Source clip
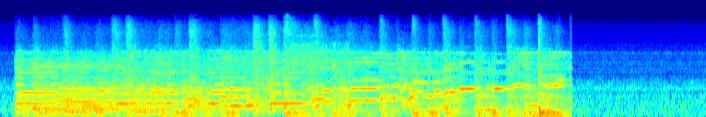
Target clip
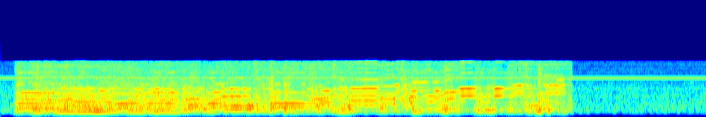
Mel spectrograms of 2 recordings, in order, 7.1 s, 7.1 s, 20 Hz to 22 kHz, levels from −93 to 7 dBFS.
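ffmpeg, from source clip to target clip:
-filter_complex "[0:a]asplit=3[a][b][c];[b]asetrate=29433,aresample=44100,atempo=1.49831,volume=-4dB[d];[c]asetrate=35002,aresample=44100,atempo=1.25992,volume=-8dB[e];[a][d][e]amix=inputs=3:normalize=0,aeval=exprs='val(0)+0.0112*sin(2*PI*1600*n/s)':c=same,afftfilt=real='re*between(b*sr/4096,160,3000)':imag='im*between(b*sr/4096,160,3000)':win_size=4096:overlap=0.75"

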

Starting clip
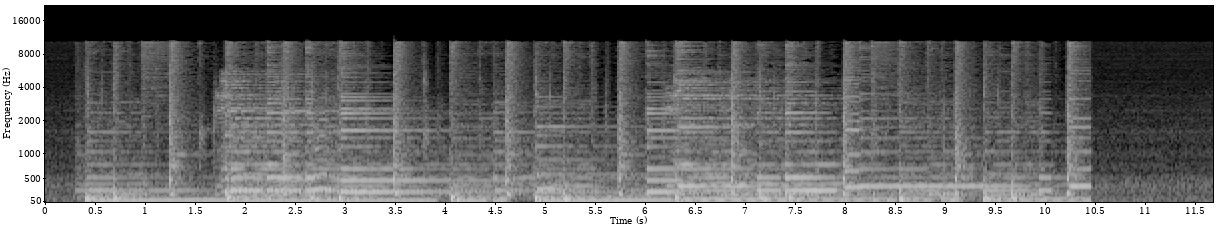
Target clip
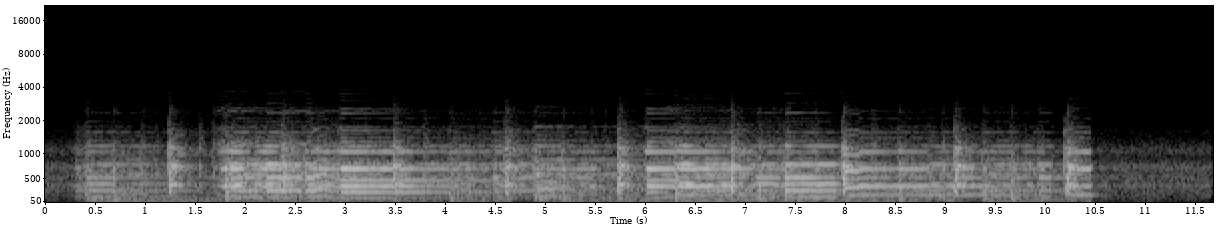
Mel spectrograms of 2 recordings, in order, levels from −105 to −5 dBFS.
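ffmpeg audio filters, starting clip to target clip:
-filter_complex "[0:a]asplit=3[a][b][c];[a]bandpass=f=730:t=q:w=8,volume=0dB[d];[b]bandpass=f=1.09k:t=q:w=8,volume=-6dB[e];[c]bandpass=f=2.44k:t=q:w=8,volume=-9dB[f];[d][e][f]amix=inputs=3:normalize=0,asplit=3[g][h][i];[h]asetrate=22050,aresample=44100,atempo=2,volume=-4dB[j];[i]asetrate=66075,aresample=44100,atempo=0.66742,volume=-5dB[k];[g][j][k]amix=inputs=3:normalize=0,bandreject=f=60:t=h:w=6,bandreject=f=120:t=h:w=6,bandreject=f=180:t=h:w=6,acrossover=split=950[l][m];[m]acrusher=bits=2:mix=0:aa=0.5[n];[l][n]amix=inputs=2:normalize=0,volume=8dB"

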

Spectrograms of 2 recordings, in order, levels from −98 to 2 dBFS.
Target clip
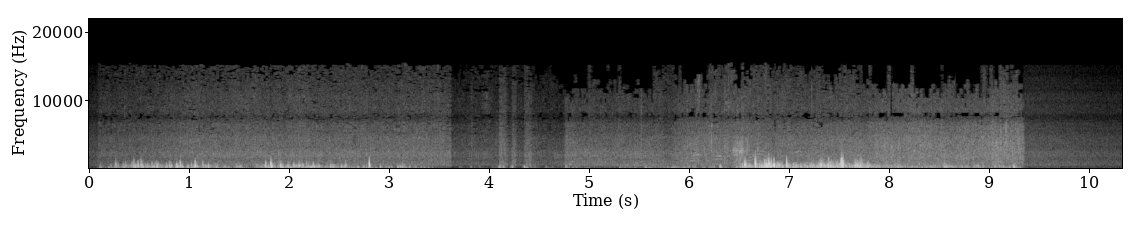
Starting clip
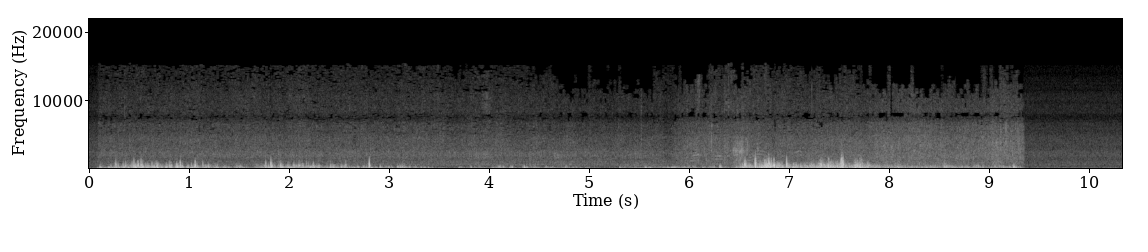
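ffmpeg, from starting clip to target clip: -filter_complex "[0:a]highpass=310,asettb=1/sr,asplit=3[a][b][c];[a]atrim=end=3.624[d];[b]atrim=start=3.62:end=4.76,asetpts=PTS-STARTPTS,afade=t=in:d=0.004:c=qsin,afade=t=out:st=1.136:d=0.004:c=qsin,agate=range=-10dB:threshold=-46dB:ratio=16:detection=peak[e];[c]atrim=start=4.756[f];[d][e]acrossfade=d=0.004:c1=hsin:c2=qsin[g];[g][f]acrossfade=d=0.004:c1=qsin:c2=hsin,dynaudnorm=f=230:g=7:m=7dB"

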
